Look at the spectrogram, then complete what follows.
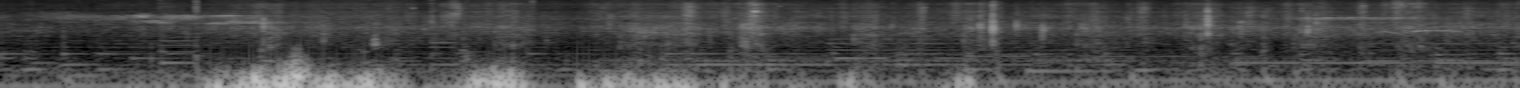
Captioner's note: walking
